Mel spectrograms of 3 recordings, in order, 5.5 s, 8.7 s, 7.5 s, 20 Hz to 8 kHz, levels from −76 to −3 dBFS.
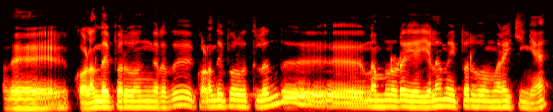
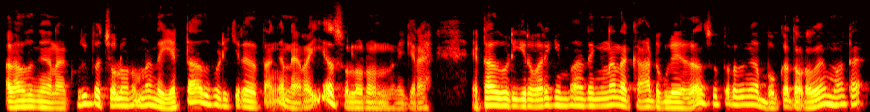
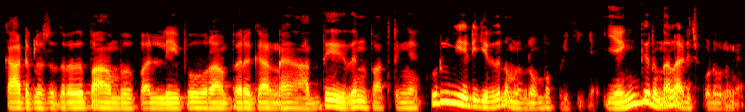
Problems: background sounds at intervals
